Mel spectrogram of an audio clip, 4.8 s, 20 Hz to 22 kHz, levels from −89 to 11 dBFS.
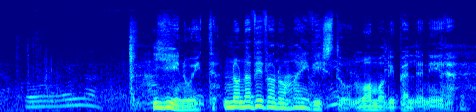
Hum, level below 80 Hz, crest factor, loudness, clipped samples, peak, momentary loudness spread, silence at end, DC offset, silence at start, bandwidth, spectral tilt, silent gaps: none; -66 dBFS; 18 dB; -42 LUFS; under 0.1%; -26 dBFS; 17 LU; 0 s; under 0.1%; 0 s; 16 kHz; -5.5 dB/octave; none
